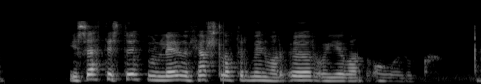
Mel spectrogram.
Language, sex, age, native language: Icelandic, female, 50-59, Icelandic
